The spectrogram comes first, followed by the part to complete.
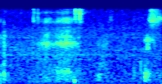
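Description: Near silence, with a few faint computer-mouse clicks about half a second to a second in.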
